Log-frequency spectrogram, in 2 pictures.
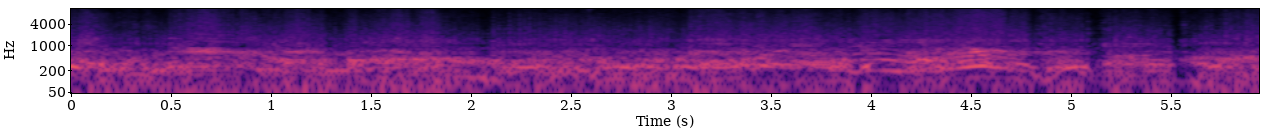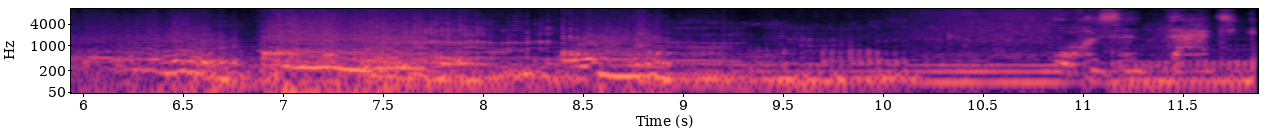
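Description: Male lions in the Masai Mara, four older coalition males confronting a young male trying to join, roar and snarl loudly and close by for the whole stretch, growing more intense in the second half with deep, layered, overlapping roars.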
